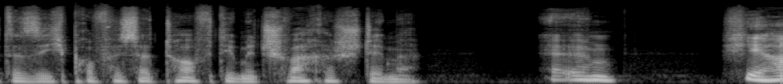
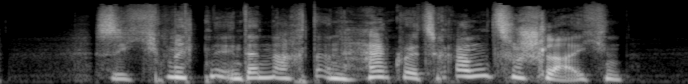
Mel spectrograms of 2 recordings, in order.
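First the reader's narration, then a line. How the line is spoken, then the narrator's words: Breathless, furious gasp. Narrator (German): keuchte Hermine, die so zornig war, dass sie kaum reden konnte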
